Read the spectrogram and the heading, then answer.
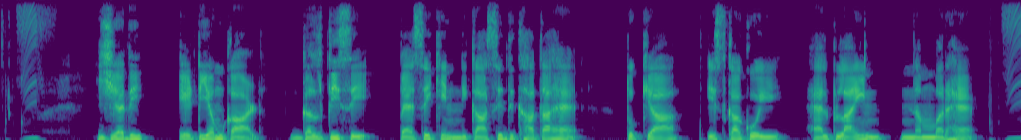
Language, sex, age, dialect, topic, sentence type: Hindi, male, 18-24, Garhwali, banking, question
